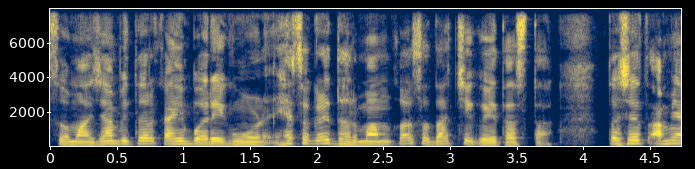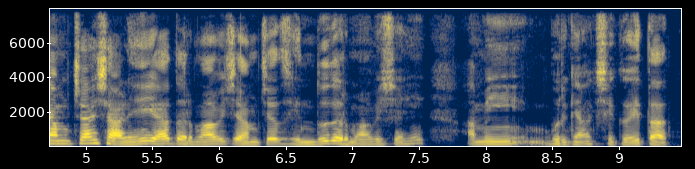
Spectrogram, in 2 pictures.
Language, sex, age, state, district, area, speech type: Goan Konkani, male, 30-45, Goa, Canacona, rural, spontaneous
